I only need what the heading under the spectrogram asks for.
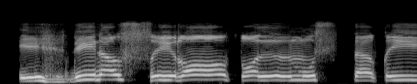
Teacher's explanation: দেখেন এই যে পুরো আয়াতের ভিতরে শুধুমাত্র মিমের পেশের উচ্চারণের জন্য আমাদের ঠোঁট গোল করতে হবে, বাকিটাই তো ঠোঁট খোলা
